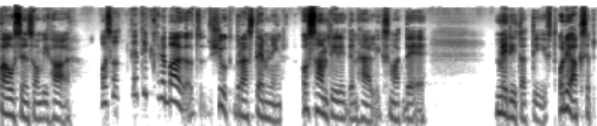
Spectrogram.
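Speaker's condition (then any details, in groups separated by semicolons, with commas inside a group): No condition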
